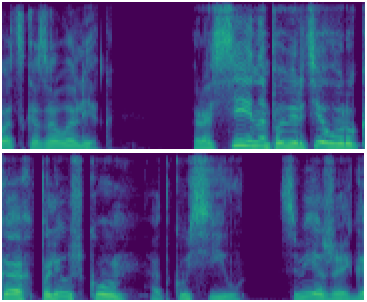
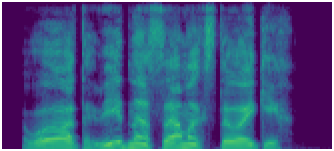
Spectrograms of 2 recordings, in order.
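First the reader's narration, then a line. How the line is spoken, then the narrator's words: Snorting. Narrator (Russian): хмыкнул стриженный Вольдемар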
